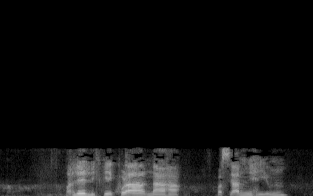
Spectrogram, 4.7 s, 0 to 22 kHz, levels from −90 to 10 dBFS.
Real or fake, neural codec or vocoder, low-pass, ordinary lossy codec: fake; codec, 16 kHz in and 24 kHz out, 0.8 kbps, FocalCodec, streaming, 65536 codes; 5.4 kHz; MP3, 24 kbps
